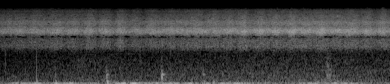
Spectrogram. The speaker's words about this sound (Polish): Więc będzie głośno od ptaków, będzie głośno od cykad, będzie głośno od różnych dźwięków.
